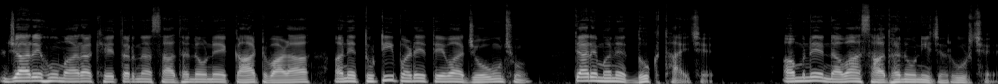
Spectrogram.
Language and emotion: Gujarati, sad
